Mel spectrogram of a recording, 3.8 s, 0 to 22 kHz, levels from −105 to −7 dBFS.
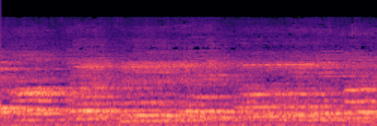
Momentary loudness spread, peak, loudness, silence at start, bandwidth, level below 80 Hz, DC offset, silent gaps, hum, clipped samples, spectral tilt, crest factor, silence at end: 3 LU; -14 dBFS; -29 LUFS; 0 s; 12.5 kHz; -48 dBFS; under 0.1%; none; none; under 0.1%; -6 dB/octave; 16 dB; 0 s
